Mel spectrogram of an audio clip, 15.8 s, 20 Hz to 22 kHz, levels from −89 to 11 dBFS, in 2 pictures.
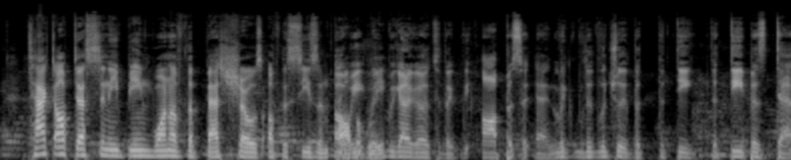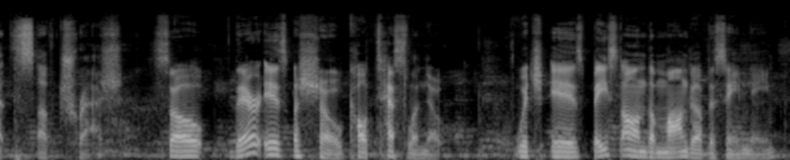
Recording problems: background chatter; faint; throughout; 3 voices, 25 dB below the speech

